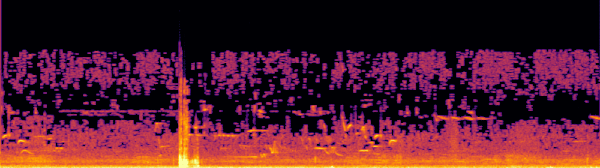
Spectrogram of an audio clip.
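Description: Small birds chirping over a low steady rumble, with one sharp knock about two and a half seconds in and a couple of faint taps later.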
